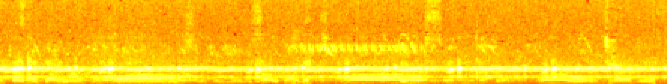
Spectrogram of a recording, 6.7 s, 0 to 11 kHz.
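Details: Frogs in a pond near a clifftop on Mt. Wheeler, April 25, 2019, giving overlapping rising and falling croaks about once a second beneath a constant high-pitched ringing tone.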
